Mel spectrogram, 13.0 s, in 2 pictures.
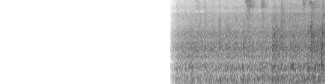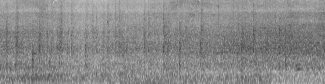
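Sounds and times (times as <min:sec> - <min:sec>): diesel locomotive engine running: 0:03.5 - 0:13.0
train wheels clicking over rail joints: 0:03.6 - 0:13.0.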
